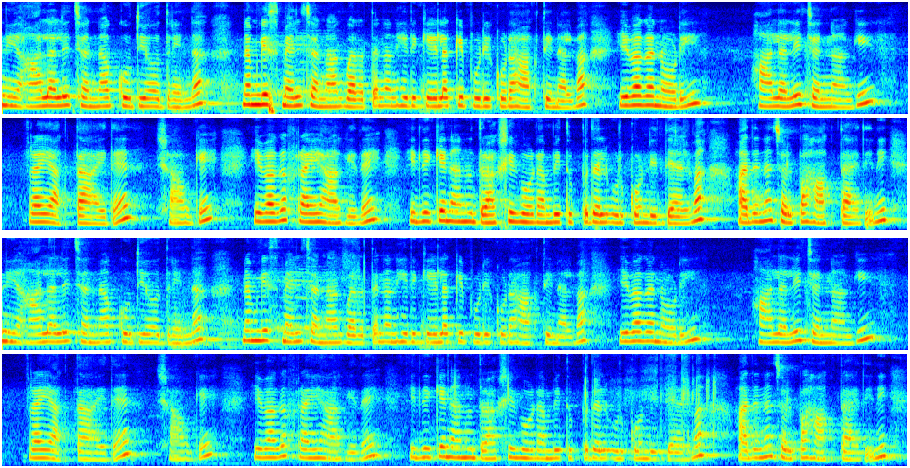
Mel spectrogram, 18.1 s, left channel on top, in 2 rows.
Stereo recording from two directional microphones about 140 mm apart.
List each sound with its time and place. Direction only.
0.0 s a woman's voice: 25° left (ahead or behind)
2.4 s a woman's voice: 40° left (ahead or behind)
3.4 s a woman's voice: 15° left (ahead or behind); by 6.9 s 35° left (ahead or behind)
7.5 s a woman's voice: 25° left (ahead or behind)
9.8 s a woman's voice: 30° left (ahead or behind)
15.7 s speech: 50° left (ahead or behind)
16.4 s a woman's voice: 35° left (ahead or behind)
